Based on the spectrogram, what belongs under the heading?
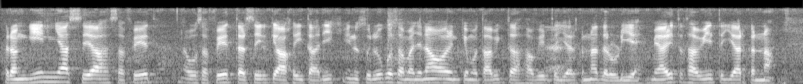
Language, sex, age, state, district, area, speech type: Urdu, male, 18-30, Uttar Pradesh, Azamgarh, rural, spontaneous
